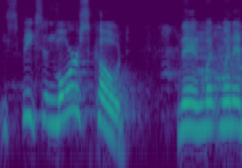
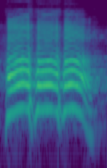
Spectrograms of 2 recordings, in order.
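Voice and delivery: forced laughter; 5 semitones higher, 12 dB louder, slower than usual. Shown as a demonstration. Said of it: "start laughing right now".

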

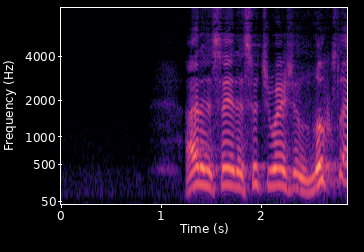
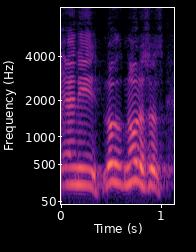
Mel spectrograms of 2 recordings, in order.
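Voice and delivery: normal talking voice

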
